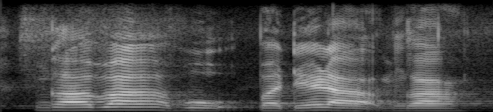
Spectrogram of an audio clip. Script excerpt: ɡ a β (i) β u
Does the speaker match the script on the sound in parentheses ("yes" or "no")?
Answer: no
